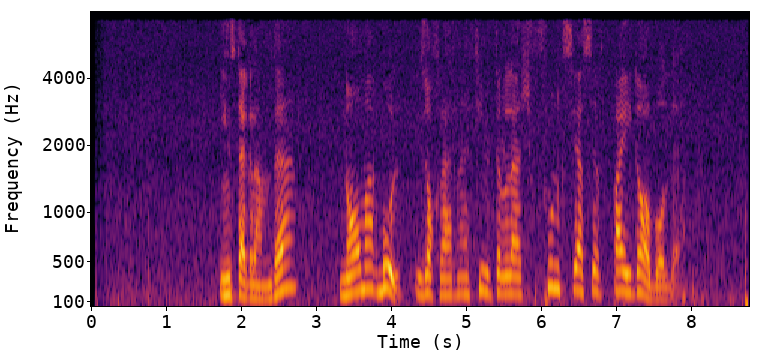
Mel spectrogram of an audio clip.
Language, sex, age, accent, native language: Uzbek, male, 25-34, Surxondaryo, Uzbek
